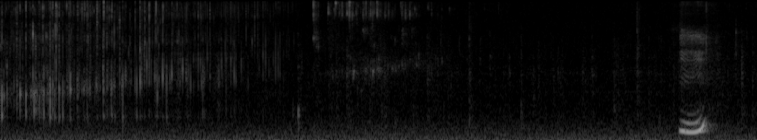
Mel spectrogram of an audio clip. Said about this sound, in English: Why don't you take a shot with me? No, I'm serious. Go ahead. Let me pour you one.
